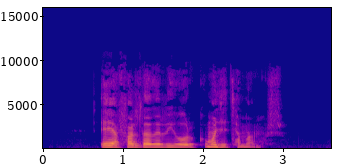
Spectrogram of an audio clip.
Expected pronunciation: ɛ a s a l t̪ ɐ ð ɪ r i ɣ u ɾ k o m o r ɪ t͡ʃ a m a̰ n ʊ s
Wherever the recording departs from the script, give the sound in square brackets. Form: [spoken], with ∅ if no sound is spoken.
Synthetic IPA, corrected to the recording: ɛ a [f] a l t̪ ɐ ð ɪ r i ɣ [o] ɾ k o m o [ʎ] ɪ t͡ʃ a m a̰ [m] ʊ s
